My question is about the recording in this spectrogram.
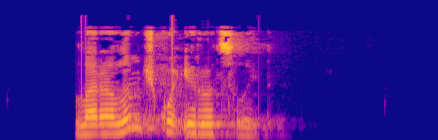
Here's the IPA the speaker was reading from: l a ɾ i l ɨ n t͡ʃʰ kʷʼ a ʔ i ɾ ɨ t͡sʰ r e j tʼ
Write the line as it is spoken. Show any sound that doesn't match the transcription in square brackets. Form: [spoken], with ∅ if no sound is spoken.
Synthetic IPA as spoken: l a ɾ [a] l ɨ [m] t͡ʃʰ [kʷ] a ʔ i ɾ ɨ t͡sʰ [l] e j tʼ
